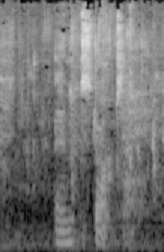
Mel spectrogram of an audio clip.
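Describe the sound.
Water runs steadily from a tap while a person talks over the flow. The running water stays constant beneath the voice.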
